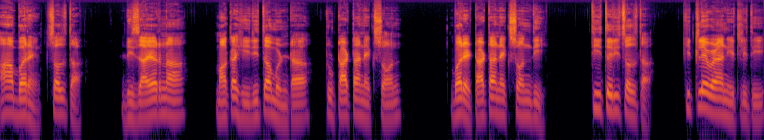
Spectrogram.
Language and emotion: Goan Konkani, neutral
